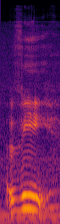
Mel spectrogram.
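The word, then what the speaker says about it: Visine: would just use some Vicine. And in German you would pronounce the V also different. You would say Vicine.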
